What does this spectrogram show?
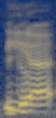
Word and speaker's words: Oia: Then we wanted to go to Ia, which is, it's spelled OIA, but it's this town like to the side from Santorini.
